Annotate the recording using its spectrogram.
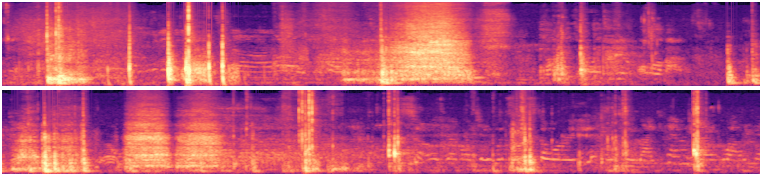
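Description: Body-mist spray bottles knocking as they are picked up and set down on a tabletop, several sharp knocks with handling and rustling between them.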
